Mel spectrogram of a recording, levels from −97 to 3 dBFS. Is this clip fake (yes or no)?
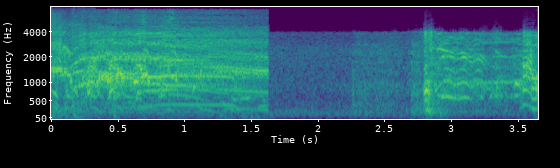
no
